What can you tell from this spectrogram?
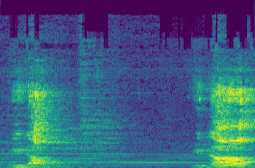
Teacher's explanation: ವಿಟ ಅಲ್ಲ ಮಹಾಪ್ರಾಣ ಅಲ್ಲ ಅಲ್ಪಪ್ರಾಣ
